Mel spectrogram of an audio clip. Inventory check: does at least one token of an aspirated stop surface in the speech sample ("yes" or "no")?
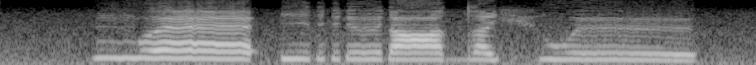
no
